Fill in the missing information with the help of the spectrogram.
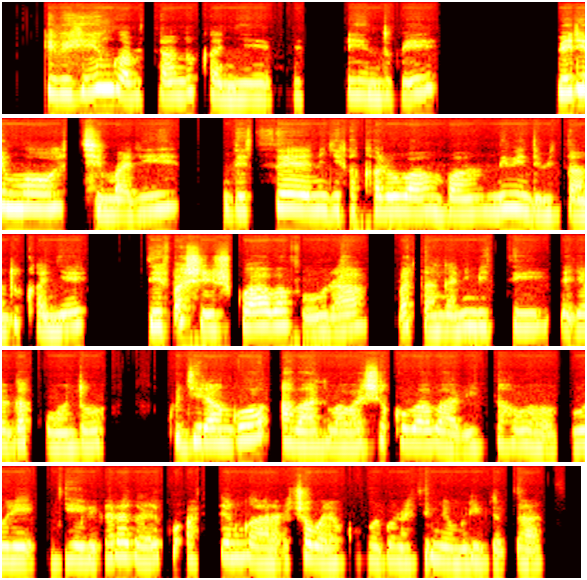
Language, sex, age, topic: Kinyarwanda, female, 18-24, health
